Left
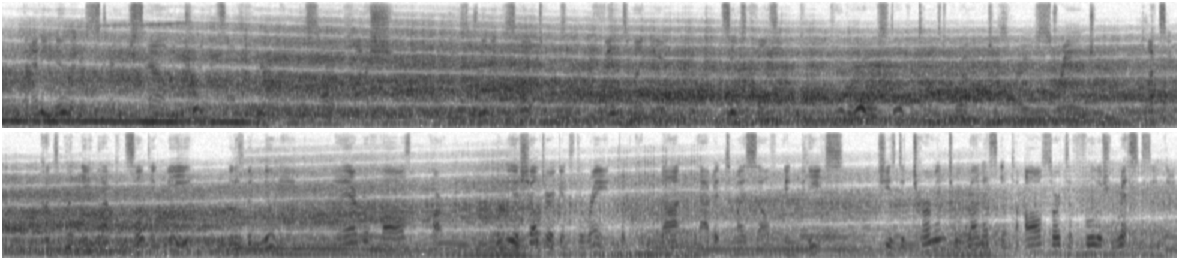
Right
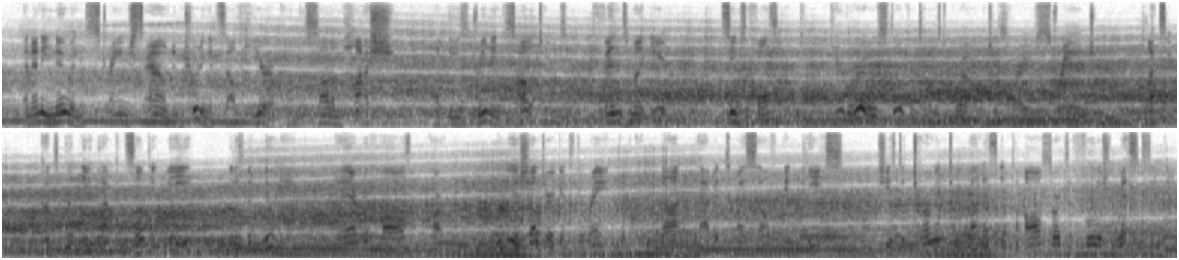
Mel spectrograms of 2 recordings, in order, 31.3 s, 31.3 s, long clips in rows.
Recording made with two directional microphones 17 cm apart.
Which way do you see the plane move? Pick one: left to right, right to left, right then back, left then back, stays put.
left to right.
